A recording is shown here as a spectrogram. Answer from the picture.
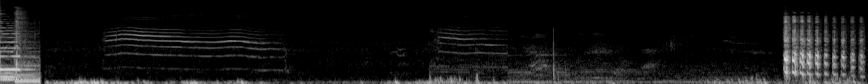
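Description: A cat meowing twice: one long, wavering meow about a second in, then a shorter one around four seconds in. Music stops just after the start and comes back loudly near the end.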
